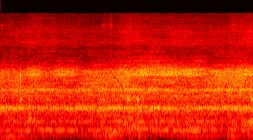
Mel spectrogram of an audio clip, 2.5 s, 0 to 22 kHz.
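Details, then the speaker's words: Honda Vario 125 scooter CVT with the pulley removed: a steady, even whir from the spinning final drive with no grinding, showing the earlier grinding noise was not from the final drive gears. "Jadi suaranya halus, nggak ada bunyi gerasa grosok ya tadi."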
